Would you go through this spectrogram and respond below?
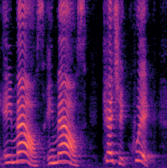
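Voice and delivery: urgent high shouts, one after another; shouting. A narrator's reading. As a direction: rouse the whole kitchen to the chase. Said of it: "they were shouting".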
